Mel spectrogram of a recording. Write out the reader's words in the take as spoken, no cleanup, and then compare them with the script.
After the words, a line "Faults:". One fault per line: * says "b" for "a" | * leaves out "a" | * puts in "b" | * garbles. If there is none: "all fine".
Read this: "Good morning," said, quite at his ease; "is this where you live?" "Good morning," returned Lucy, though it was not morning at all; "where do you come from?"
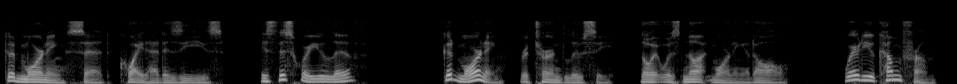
"Good morning," said, quite at his ease; "is this where you live?" "Good morning," returned Lucy, though it was not morning at all; "where do you come from?"
Faults:
all fine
